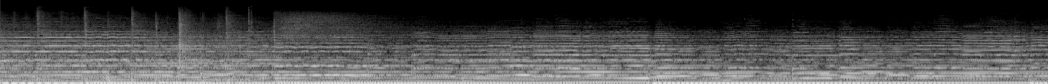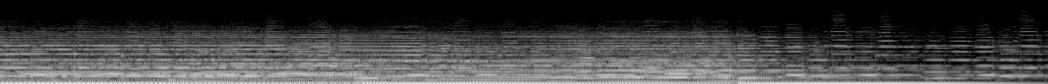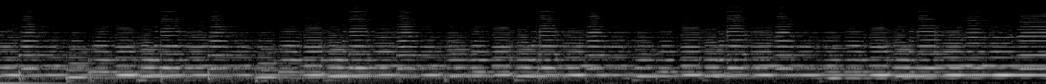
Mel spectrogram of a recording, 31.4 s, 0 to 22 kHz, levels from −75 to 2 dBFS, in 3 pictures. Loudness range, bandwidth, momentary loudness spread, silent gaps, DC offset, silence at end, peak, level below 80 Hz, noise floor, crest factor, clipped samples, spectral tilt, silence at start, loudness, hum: 15 LU; 8 kHz; 17 LU; none; under 0.1%; 0 s; 0 dBFS; -16 dBFS; -33 dBFS; 14 dB; under 0.1%; -7 dB/octave; 0 s; -16 LUFS; none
